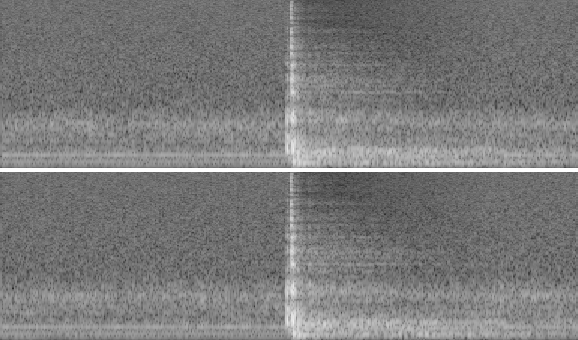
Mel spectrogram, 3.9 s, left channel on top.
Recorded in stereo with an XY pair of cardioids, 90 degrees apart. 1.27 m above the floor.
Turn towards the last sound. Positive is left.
turn(degrees=-15)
